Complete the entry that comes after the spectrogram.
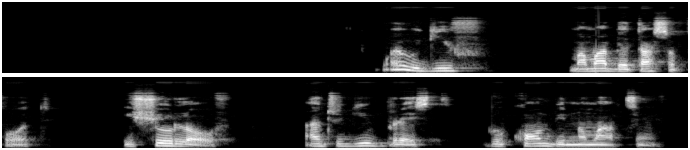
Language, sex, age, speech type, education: Nigerian Pidgin, male, 15-29, spontaneous, tertiary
